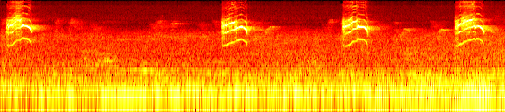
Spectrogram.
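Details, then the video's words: Provoking song of the Ruby-cheeked sunbird, used to make another bird sing: four piercing, high, slurred notes repeated roughly every one and a half seconds against quiet low background noise. "bikin SOGOK ONTONG tambah EMOSI || PANCINGAN SOGON agar BUNYI"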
